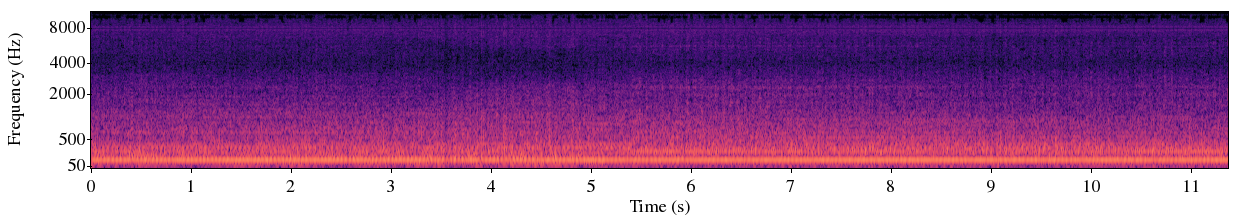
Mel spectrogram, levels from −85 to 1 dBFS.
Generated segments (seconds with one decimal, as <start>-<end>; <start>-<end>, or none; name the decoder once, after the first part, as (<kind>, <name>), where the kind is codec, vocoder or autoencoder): none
